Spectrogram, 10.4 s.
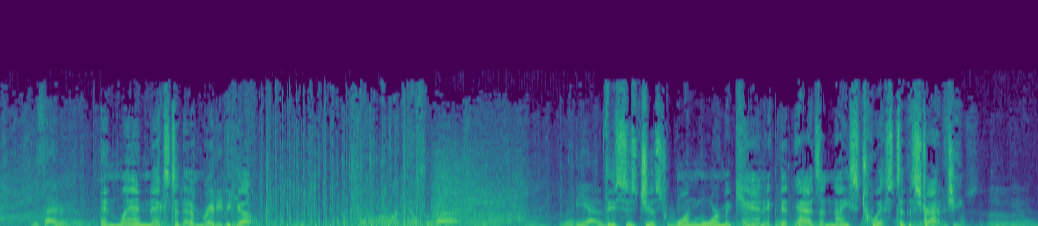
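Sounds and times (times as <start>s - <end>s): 
ink guns firing in a video game: 0.0s - 5.7s
speech: 0.3s - 3.2s, 4.2s - 4.9s, 5.6s - 10.3s.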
